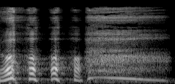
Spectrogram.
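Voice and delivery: high, loud stage laugh; mocking ferryman laugh. A narrator's reading. Charon laughs at Orpheus's plea, loud laugh. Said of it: "Charon laughed".

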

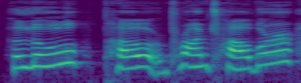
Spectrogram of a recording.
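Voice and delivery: high, loud phone greeting; anxious leader on phone. Acted. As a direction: answer the emergency call nervously. Leader answers emergency phone.

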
